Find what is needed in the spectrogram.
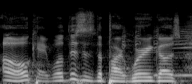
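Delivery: plain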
